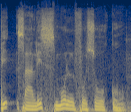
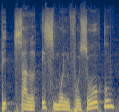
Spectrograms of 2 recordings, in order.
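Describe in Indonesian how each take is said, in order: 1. Bunyi l langsung menyambung ke ismul dengan i. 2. Ismul diucapkan terpisah dari kata sebelumnya. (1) "tapi harus dibaca"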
